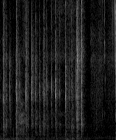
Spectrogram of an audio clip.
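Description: Typing on a computer keyboard: a quick, irregular run of key clicks as a short sentence is typed, stopping shortly before the end.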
